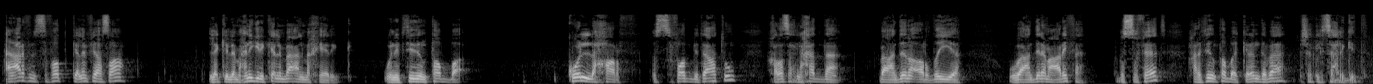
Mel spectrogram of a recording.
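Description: A man with an Egyptian Arabic accent teaches a recitation lesson at a rapid clip. He talks at a steady middle pitch. He keeps posing questions and answering them himself, and he stops to sound out letters as examples. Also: husky. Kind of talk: lecture on recitation.

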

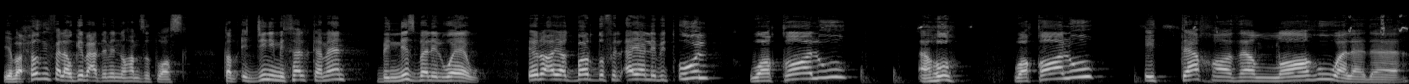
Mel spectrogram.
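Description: An animated Egyptian man with a high-sitting voice explains beginner Quran recitation in an online tajweed lesson, one step at a time. He often pauses to ask "right?" to confirm his listeners follow, then chants verses slowly and at length to illustrate each rule.

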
